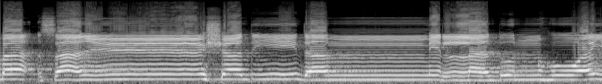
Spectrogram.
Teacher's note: tanwin bertemu dengan mim. Nah, ini yang efek atau pengaruh gunnahnya masih ada, walaupun tanwin ini asalnya adalah nun sukun.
